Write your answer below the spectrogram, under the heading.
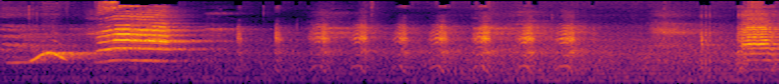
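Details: Parrot in India giving a short rising-falling whistle and a harsh harmonic squawk, followed by a series of soft rapid chattering notes and another squawk at the end.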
